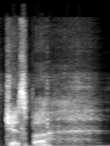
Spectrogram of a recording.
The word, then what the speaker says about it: Gizba: your last name again how do you pronounce it it's gizba his name is Mr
